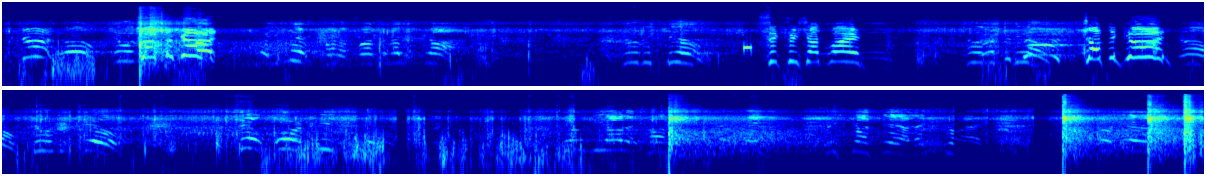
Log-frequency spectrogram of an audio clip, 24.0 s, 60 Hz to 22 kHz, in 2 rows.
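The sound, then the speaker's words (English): Gunshots in police body-camera footage of an officer encounter with a 45-year-old man who pulls a gun: a few sharp, abrupt bangs scattered among shouting voices and radio-like chatter. “Shots fired.”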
